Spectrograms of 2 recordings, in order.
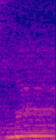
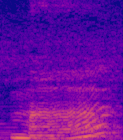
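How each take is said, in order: First: The pitch stays level and flat. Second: The pitch rises upward. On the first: "The first is flat" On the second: "The second is rising"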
